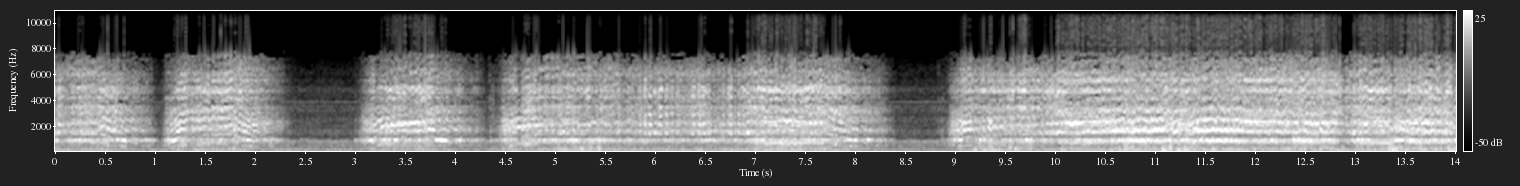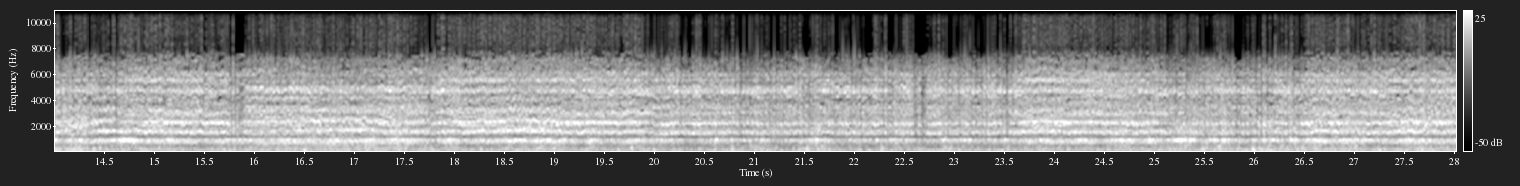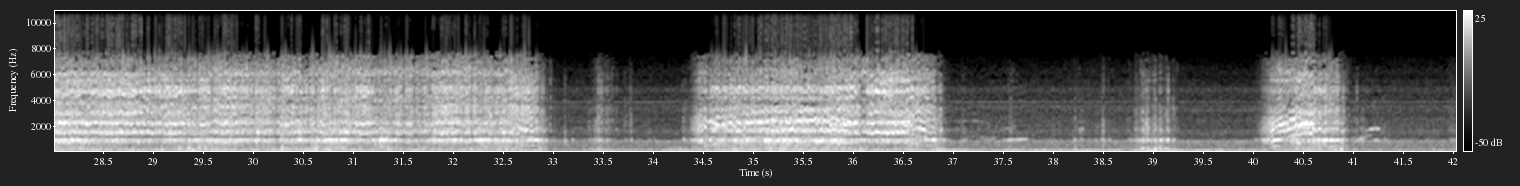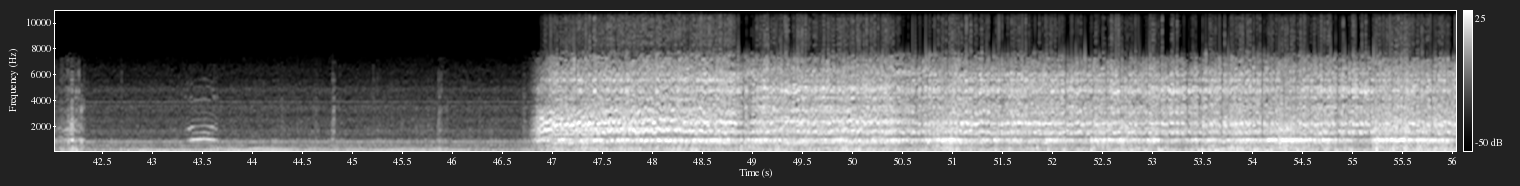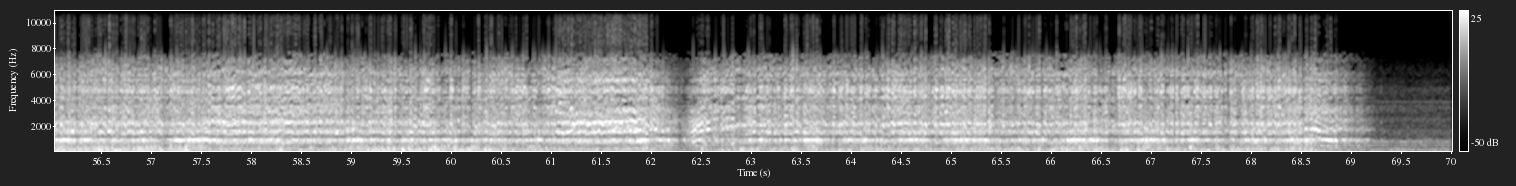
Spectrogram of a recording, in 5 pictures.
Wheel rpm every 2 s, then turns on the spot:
110, 70, 130, 180, 80, 190, 200, 200, 200, 200, 200, 200, 200, 200, 200, 200, 100, 110, 100, 10, 40, 0, 0, 80, 190, 200, 200, 200, 200, 200, 190, 150, 200, 200, 110.
36-42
